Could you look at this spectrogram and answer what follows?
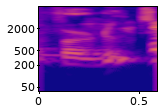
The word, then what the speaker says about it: burnout: Burnout.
